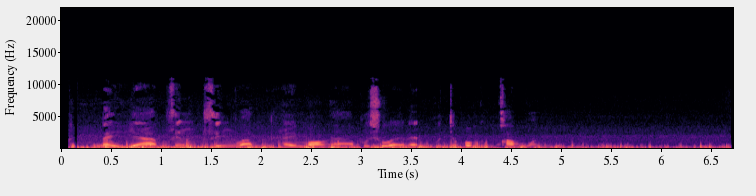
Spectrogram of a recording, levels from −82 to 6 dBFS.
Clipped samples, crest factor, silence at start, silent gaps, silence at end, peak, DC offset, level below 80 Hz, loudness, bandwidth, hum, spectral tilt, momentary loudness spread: under 0.1%; 20 dB; 0.1 s; none; 0 s; -2 dBFS; under 0.1%; -44 dBFS; -22 LUFS; 11 kHz; none; -7.5 dB/octave; 15 LU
